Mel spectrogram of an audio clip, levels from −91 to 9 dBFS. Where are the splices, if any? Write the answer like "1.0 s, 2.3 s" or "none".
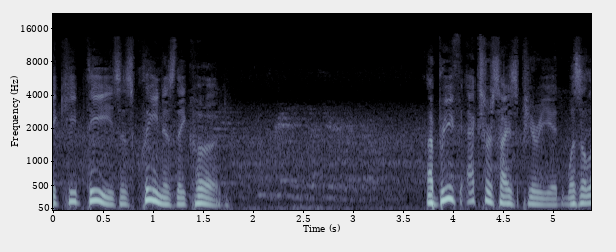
none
